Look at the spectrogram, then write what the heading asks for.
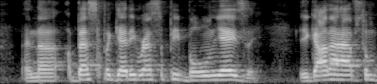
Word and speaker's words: bolognese: Technically, I don't like when Italian Americans leave off the E. They go, I need some mozzarella. I need some bolognese. And they think they're talking in dialect. They're not talking in dialect. They're just not pronouncing their words properly. It's bolognese. Mozzarella.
